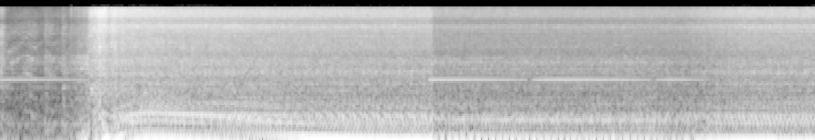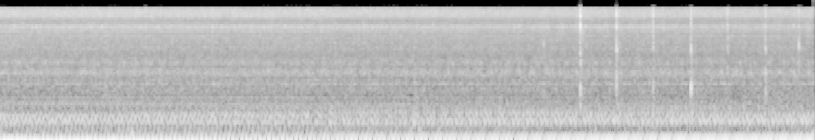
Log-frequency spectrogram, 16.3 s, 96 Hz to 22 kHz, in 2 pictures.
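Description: Jeep Grand Cherokee WJ's freshly rebuilt 4.0 straight-six starting about a second in, revving briefly, then settling into a steady, smooth idle. Under the idle runs a slight tick, which the owner takes for a small exhaust manifold leak.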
